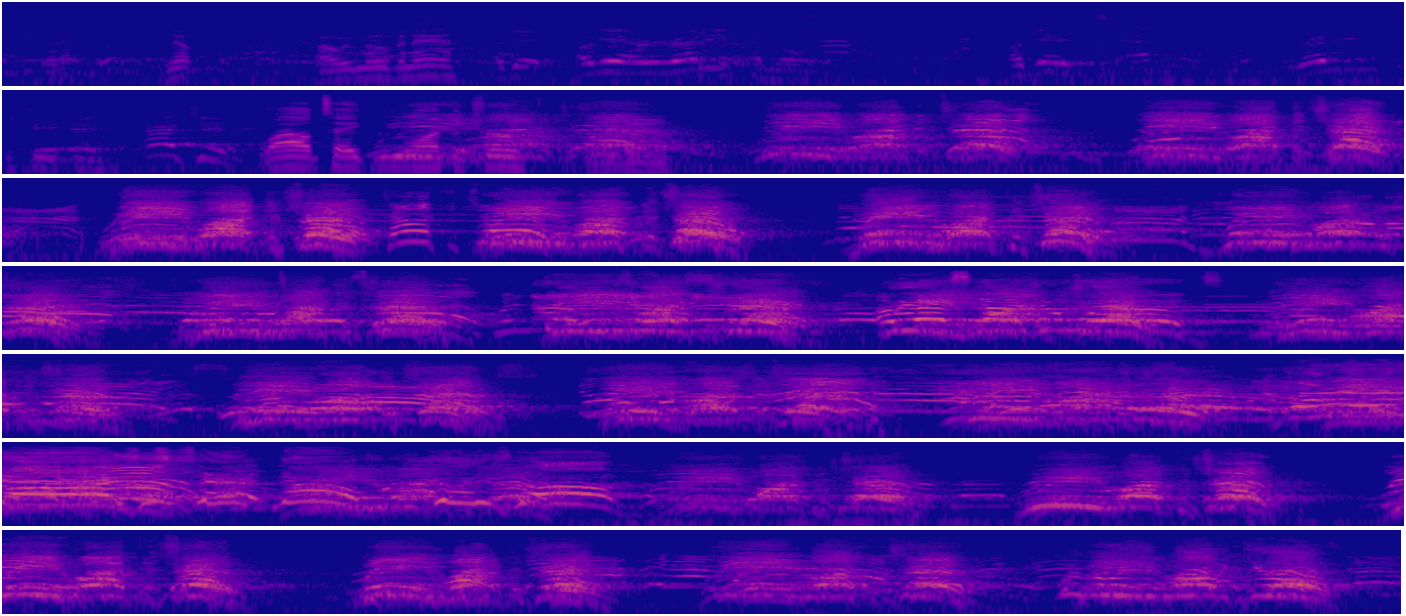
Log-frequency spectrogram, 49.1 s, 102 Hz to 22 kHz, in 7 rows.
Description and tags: Riot Crowd Immersed in 5.1 Take 3
5, Holophone, Riot, 1, Crowd, Protest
